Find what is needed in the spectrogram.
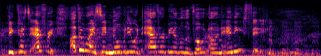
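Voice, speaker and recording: With hardly any pauses, a woman speaks at an extremely high pitch with lively intonation, amid audible room echo and noticeable background noise. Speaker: ethics trainer, lawyer. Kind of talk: training presentation. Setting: public meeting. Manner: fast.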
